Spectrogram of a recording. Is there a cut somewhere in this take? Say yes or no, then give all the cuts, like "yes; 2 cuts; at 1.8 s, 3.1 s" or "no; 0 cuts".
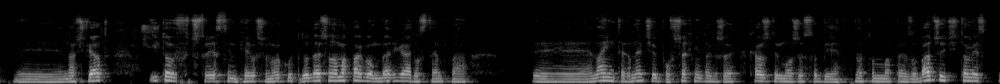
yes; 4 cuts; at 1.8 s, 3.0 s, 4.1 s, 7.5 s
